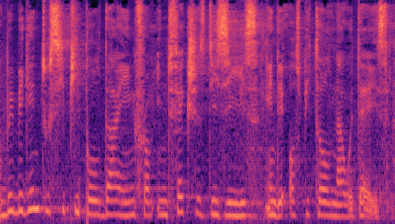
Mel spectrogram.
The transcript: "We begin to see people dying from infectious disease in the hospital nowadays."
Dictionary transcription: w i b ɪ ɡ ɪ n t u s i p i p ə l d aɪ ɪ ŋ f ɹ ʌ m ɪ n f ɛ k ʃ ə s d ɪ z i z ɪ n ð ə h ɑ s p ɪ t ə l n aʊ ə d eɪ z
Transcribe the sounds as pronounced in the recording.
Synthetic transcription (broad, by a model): w i b ɪ ɡ ɪ n t u s i p i p ə l d aɪ ɪ ŋ f ɹ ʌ m ɪ n f ɛ k ʃ ə s d ɪ z i z ɪ n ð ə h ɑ s p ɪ t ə l n aʊ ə d eɪ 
